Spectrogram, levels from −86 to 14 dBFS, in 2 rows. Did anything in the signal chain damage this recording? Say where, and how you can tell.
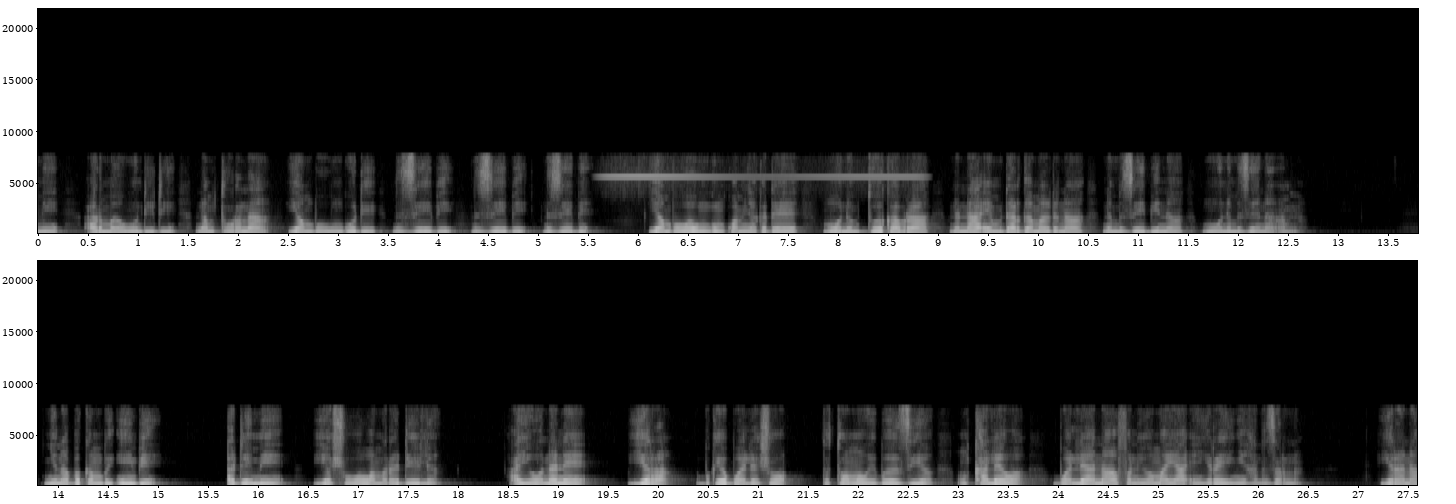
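Yes: a feedback whistle from 5.52 to 8.96 s, a steady 5.6 kHz tone about 20 dB below the speech, likely a loudspeaker-to-microphone loop near feedback, showing as a thin horizontal spectrogram line.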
